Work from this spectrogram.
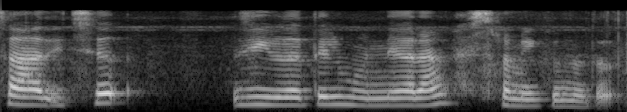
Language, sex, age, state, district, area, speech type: Malayalam, female, 18-30, Kerala, Kottayam, rural, spontaneous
